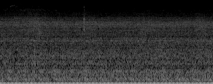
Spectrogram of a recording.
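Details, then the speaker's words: Idle of a VW Caddy 1.6 TDI diesel with manual gearbox, just restarted after restoring the choked engine (EGR, throttle, glow plugs serviced), errors cleared; steady low diesel rumble, even idle settling with no knocks or misses, normal idle. "так автомобіль заведений помилки я видалив е на витяжки бо смердить АС він трохи стабілізирується"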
